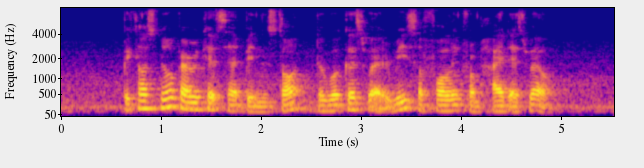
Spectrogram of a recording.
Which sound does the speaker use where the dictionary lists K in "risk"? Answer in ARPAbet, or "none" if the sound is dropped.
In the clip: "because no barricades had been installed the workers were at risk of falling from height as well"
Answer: none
